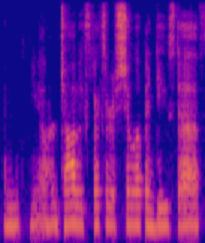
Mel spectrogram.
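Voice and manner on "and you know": ordinary talk, nothing marked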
